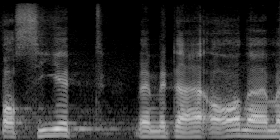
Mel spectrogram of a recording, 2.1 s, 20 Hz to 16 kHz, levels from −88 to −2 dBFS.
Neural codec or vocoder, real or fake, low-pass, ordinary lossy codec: autoencoder, 48 kHz, 128 numbers a frame, DAC-VAE, trained on Japanese speech; fake; 14.4 kHz; none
